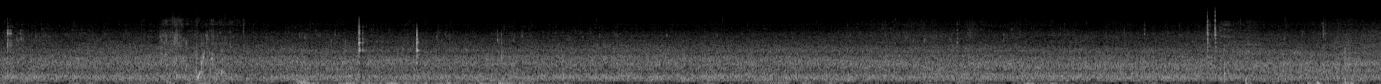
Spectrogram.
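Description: River water rushing steadily in a fast, high current, with a few brief light clicks.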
